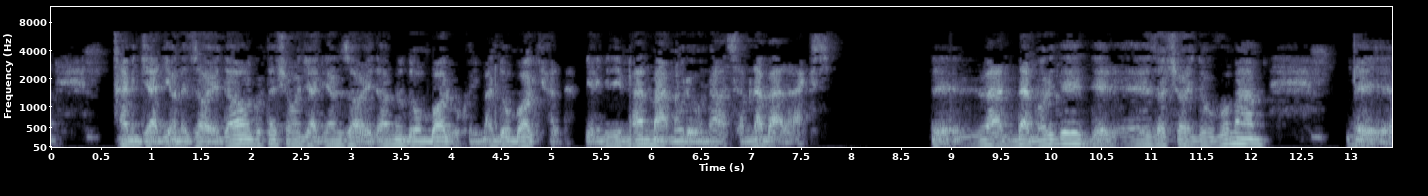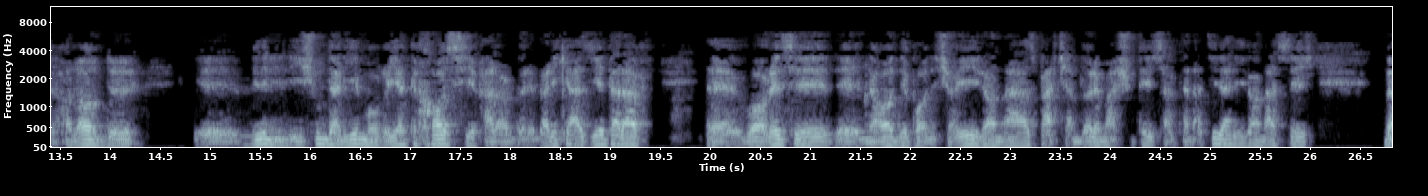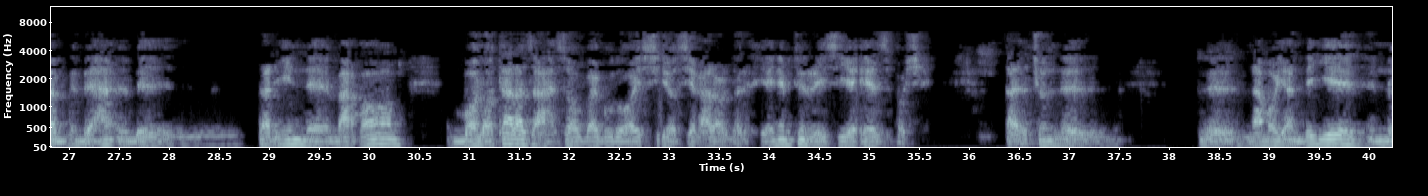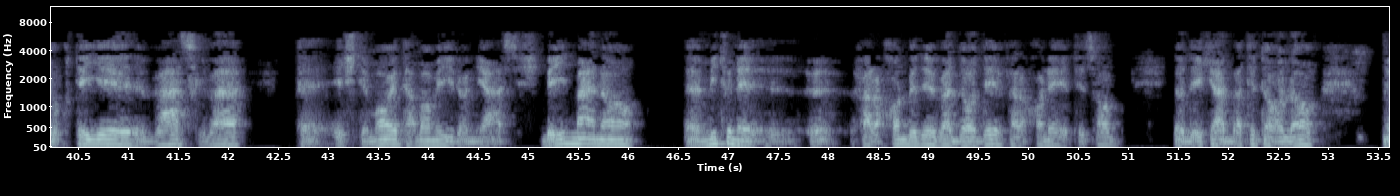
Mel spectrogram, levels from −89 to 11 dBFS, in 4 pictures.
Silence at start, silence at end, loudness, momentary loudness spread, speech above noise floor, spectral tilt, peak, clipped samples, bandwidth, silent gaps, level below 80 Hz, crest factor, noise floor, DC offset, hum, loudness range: 0 s; 0 s; -22 LUFS; 12 LU; 41 dB; -6.5 dB/octave; -2 dBFS; under 0.1%; 6.6 kHz; 8.23-8.79 s; -54 dBFS; 20 dB; -63 dBFS; under 0.1%; none; 4 LU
